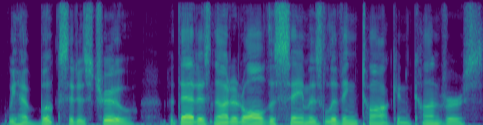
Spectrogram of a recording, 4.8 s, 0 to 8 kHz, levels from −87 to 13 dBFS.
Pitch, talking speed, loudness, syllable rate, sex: 130 Hz, 235 wpm, -18 LUFS, 5.0 syllables/s, male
